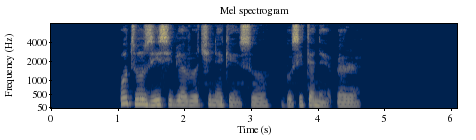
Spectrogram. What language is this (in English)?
Igbo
